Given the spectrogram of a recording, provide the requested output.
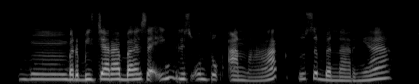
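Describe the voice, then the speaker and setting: A woman speaks fairly slowly in a high voice with ordinary pitch variation. The recording is very clean, with a silent background and a dry, close sound free of echo. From East Java, Malang. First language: Javanese (speaking Indonesian). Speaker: university lecturer. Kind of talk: lecture. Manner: halting, many fillers.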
